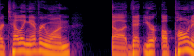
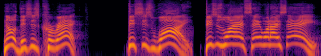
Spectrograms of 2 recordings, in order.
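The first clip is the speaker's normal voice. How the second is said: emphatic; 10 semitones higher than usual. Real, not acted. Emphatic agreement.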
